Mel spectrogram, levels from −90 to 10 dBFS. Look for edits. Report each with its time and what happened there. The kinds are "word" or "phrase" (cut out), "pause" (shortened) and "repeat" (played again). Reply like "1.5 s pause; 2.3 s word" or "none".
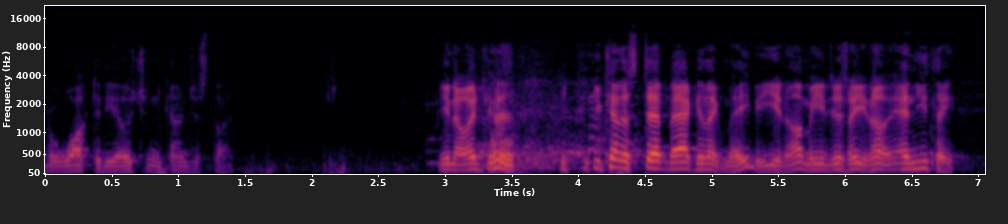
3.3 s word; 5.1 s word; 6.0 s word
